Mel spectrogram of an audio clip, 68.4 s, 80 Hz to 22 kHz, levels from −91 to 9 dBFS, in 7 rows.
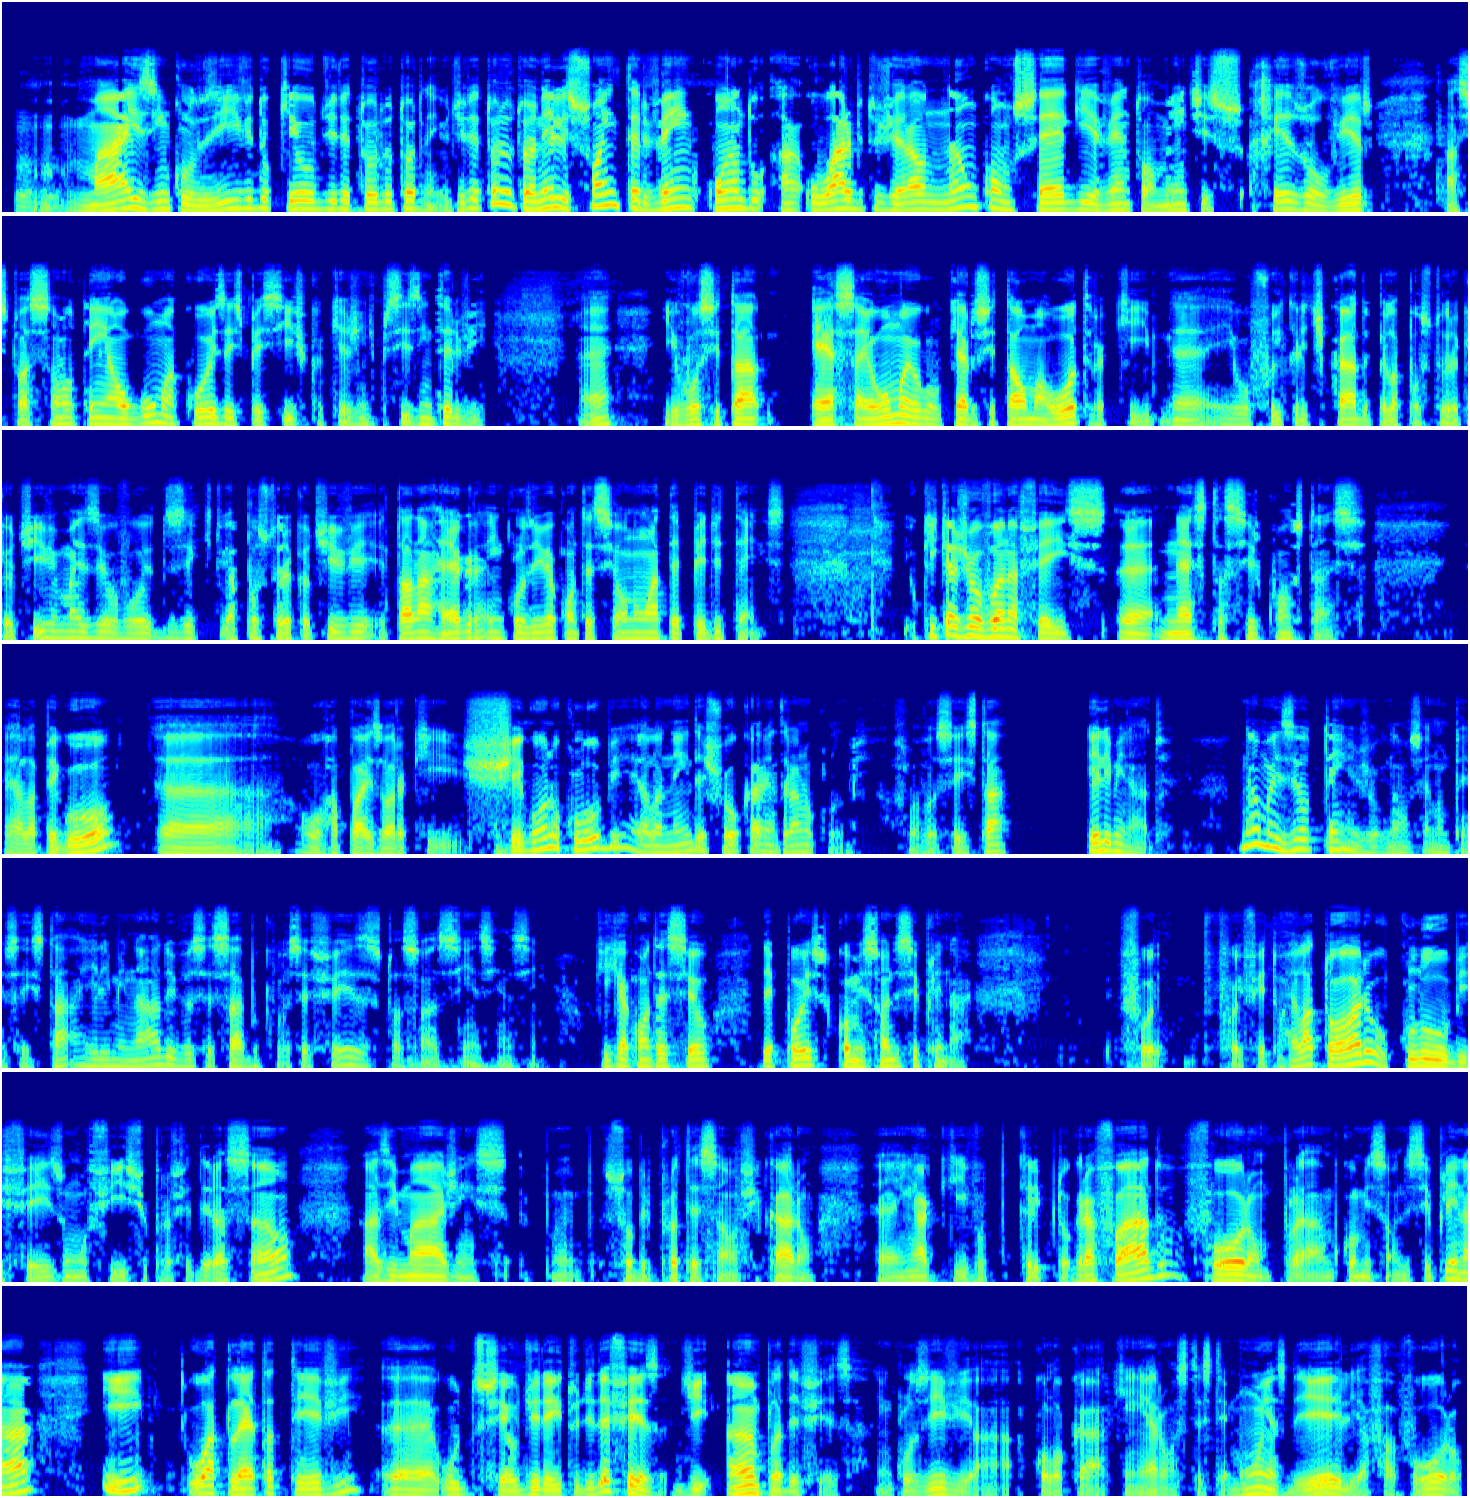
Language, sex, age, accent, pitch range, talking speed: Portuguese, male, 40-59, Brazilian, 110-145 Hz, 170 wpm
